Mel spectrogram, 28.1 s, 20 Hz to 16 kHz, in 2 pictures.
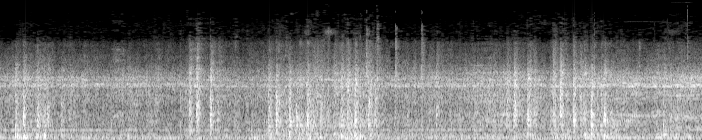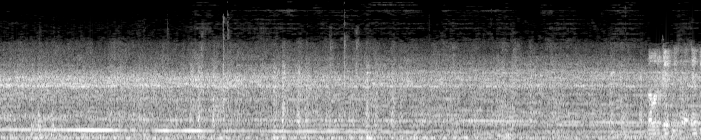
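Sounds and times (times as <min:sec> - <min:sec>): train running rumble: 0:00.0 - 0:28.0
wheels clicking over rail joints: 0:05.3 - 0:09.1.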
